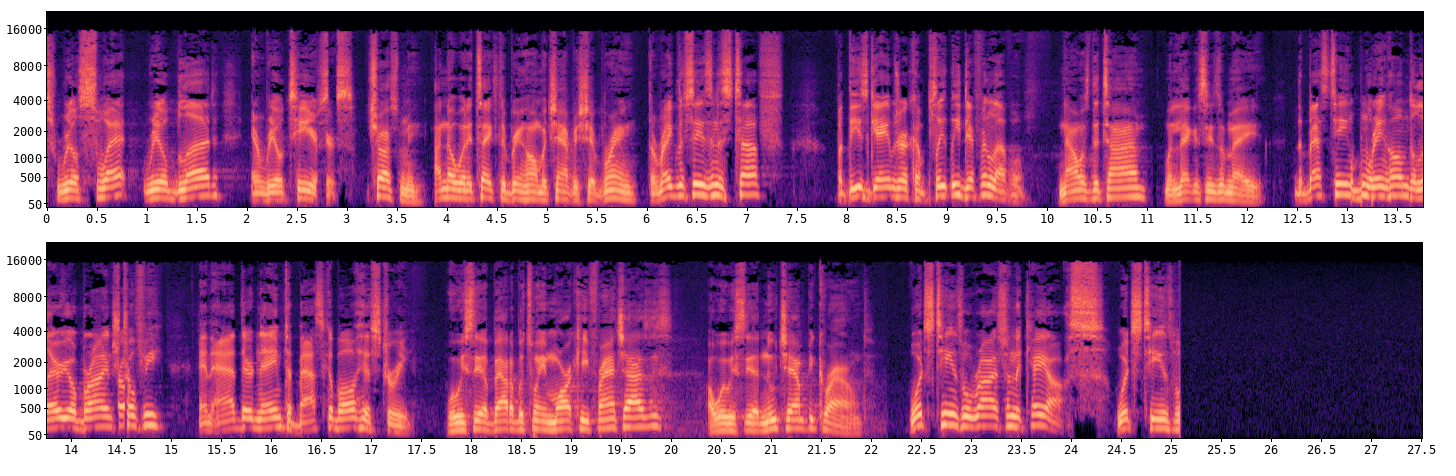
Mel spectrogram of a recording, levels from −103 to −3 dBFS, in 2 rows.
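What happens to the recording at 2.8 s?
Right after "real blood and real", from 2.69 to 2.91 s, the frames are out of order: two adjacent blocks of about 104.5 ms, which fits two runs of four frames each, play swapped. That gives a garbled flutter. Unlike a dropout or skip, no time is lost.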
